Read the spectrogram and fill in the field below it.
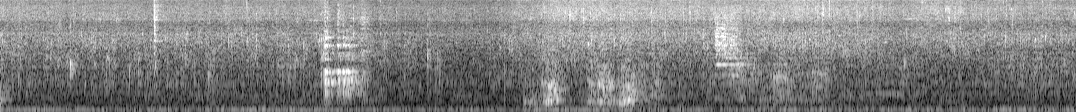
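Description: Chopped onions frying in a pot for beef rezala, a steady broadband sizzle under a low hum, with a few stirring scrapes and clinks rising briefly partway through; no talking.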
